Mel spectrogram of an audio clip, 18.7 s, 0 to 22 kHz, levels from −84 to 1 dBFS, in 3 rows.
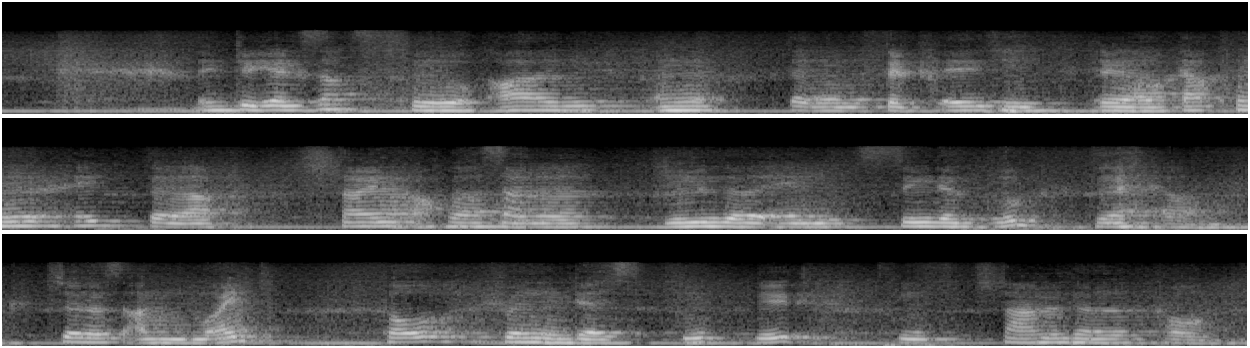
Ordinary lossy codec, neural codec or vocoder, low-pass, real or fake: none; codec, 16 kHz, 0.5 kbps, X-Codec, HuBERT features, trained on balanced general audio; none; fake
